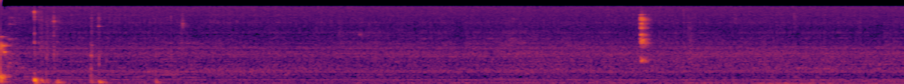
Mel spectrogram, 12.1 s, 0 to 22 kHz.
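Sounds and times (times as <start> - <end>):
computer keyboard clicks: 0.4 - 1.4.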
